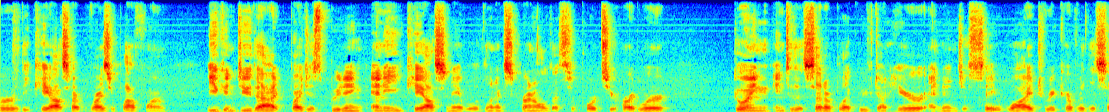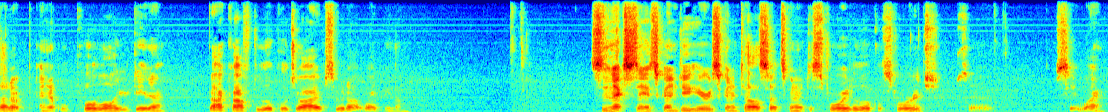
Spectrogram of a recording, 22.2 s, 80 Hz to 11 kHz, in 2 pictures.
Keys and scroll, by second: 20.2 y.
